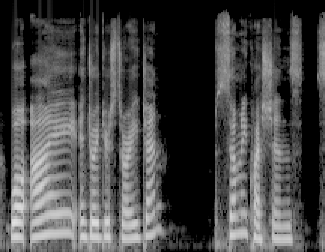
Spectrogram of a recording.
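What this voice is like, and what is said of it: Usual voice. Nothing is said of it.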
